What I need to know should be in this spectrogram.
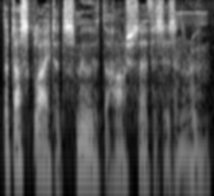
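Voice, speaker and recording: Very deep-voiced, brooding, haunted scientist. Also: male voice, lively intonation, slightly rough, heavily acted. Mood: calm, resigned. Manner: brooding, measured, literary. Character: haunted, weary, introspective male scientist narrating his memories. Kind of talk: radio play first-person narration.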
